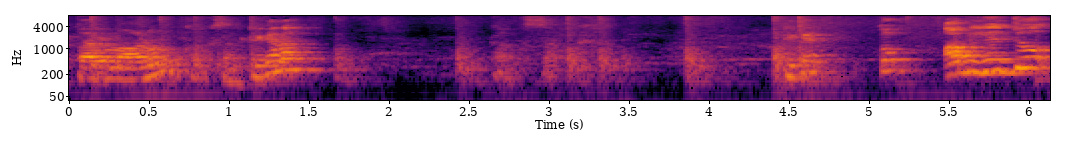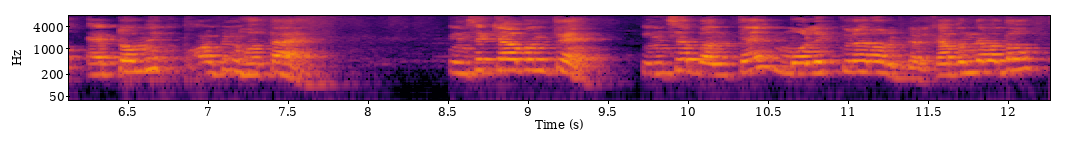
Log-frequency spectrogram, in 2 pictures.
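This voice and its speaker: A man's voice: very high voice, a little slow, pauses often, mellow. A man teaching a chemistry class, dictating notes and repeatedly asking students whether they have understood and copied it down. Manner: repetitive, keeps asking students to write and confirm. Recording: echoey room, from far off, dull sound.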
